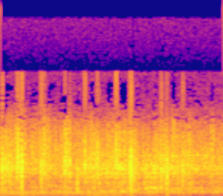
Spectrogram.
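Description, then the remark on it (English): Heavy storm rain pours down on a road in a steady, dense hiss, with scattered sharper pattering drops cutting through the constant wash of noise. No voices. “Driving pretty fast for a storm like this, ain't you?”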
